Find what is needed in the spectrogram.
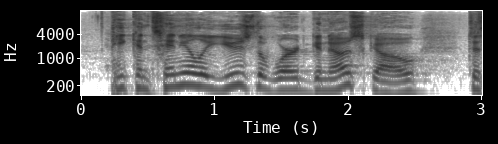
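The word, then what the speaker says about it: γινώσκω: And the word is pronounced gnosko. And this Greek word gnosko simply means this, to know God by experience.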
